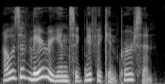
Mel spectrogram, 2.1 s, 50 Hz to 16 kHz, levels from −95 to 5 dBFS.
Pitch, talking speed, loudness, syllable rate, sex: 250 Hz, 175 wpm, -18 LUFS, 6.3 syllables/s, female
